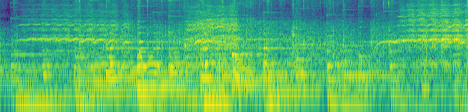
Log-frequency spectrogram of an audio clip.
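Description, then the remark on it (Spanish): The hooves of two horses clop steadily over pavement with carriage wheels rolling along, fairly loud, while a horse whinnies through the busy, continuous street sound. “Se escuchó el ruido claro de las herraduras de los caballos y el rozar de las ruedas sobre el pavimento, seguidos por el llamado brusco de la campanilla.”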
